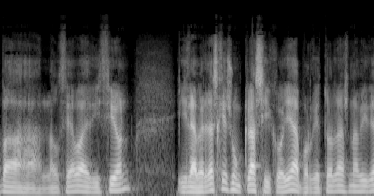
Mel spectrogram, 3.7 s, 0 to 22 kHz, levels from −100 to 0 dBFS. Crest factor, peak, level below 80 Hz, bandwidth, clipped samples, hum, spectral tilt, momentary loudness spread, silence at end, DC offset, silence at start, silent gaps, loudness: 18 dB; -2 dBFS; -46 dBFS; 11 kHz; under 0.1%; none; -6 dB/octave; 8 LU; 0 s; under 0.1%; 0 s; none; -21 LUFS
